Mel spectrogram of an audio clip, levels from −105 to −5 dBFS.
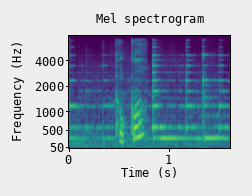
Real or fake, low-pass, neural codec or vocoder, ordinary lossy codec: fake; 7.2 kHz; codec, 16 kHz, 4 kbps, X-Codec, HuBERT features, trained on general audio; none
